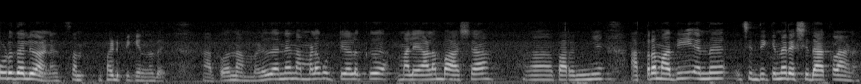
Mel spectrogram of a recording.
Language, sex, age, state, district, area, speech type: Malayalam, female, 45-60, Kerala, Malappuram, rural, spontaneous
